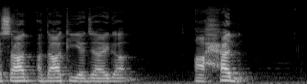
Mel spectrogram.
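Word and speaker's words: أحد: ادا کیا جائے گا، احد، ہا کا مخرج صحیح طور پہ ادا کیا جائے گا، جو حلق کا درمیانی حصہ ہے، وسط حلق کا مڈل آف تھروٹ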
